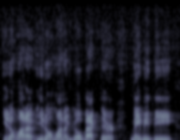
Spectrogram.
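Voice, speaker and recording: A man's voice: lowish voice, little pitch movement, a little fast. A middle-aged man hosting a casual interview, chatty and rambling with frequent restarts. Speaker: host.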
